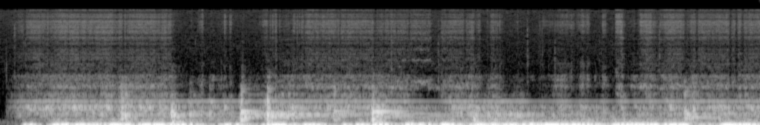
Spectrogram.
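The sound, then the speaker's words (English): A Mars rover drives across the Martian landscape, giving a continuous grinding, rattling mechanical rumble with a heavy low-end drone and several sharp knocks and clanks scattered through it, loud and steady throughout. “Here's the sound of Perseverance persevering, driving around the Martian landscape.”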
